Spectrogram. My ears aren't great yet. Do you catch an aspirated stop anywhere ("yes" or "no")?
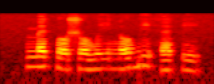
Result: no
